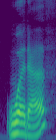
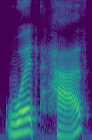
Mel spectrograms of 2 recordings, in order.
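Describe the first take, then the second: First: The words blend into one reduced form. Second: Both words are said fully and separately.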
